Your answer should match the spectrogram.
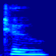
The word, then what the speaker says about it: to: Okay, they got 2 o'clock here, but all she says is 2, which is spelled T-O, and O is primarily pronounced like a double O, ooh, like in T-O-O, 2.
